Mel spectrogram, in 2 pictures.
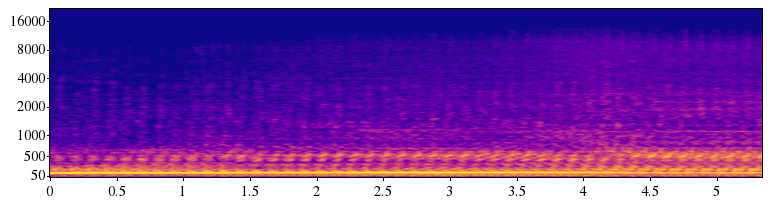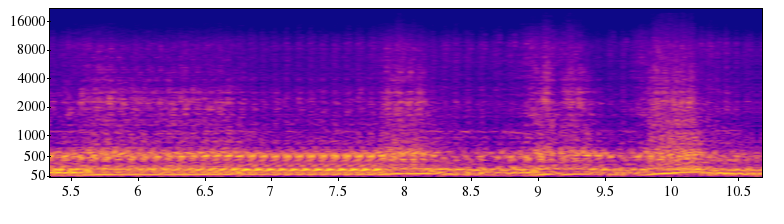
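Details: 1956 Studebaker Golden Hawk V8 at its first start in 50 years, steady idle that rises cleanly on throttle blips and settles back; carburetor and mechanical fuel pump working well, with only fine tuning left.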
